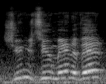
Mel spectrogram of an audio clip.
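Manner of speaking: high, loud announcer call; excited. Real, not acted. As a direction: sell the big event. Final lap race call.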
